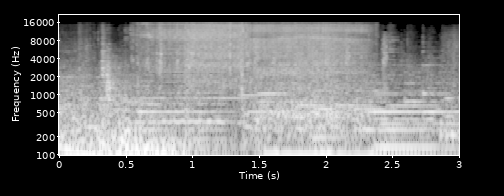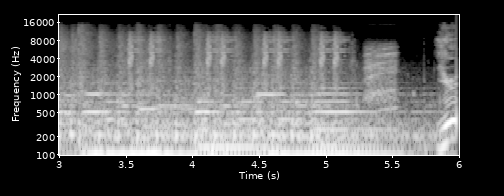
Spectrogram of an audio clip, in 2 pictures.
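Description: Cartoon mechanical sound effects of a robot at work: a hiss from about half a second in to about two seconds, then rapid clicking like a ratchet, over background music with held notes.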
